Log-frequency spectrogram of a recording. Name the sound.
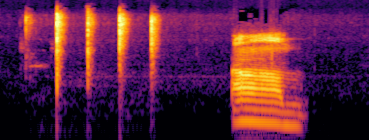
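hands clapping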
